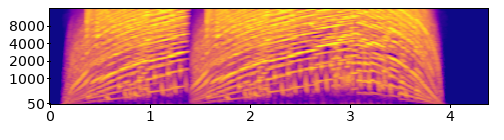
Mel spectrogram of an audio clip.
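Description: Electronic transition sound effect: two swooping pitch sweeps, each rising and then falling. The first is short and the second longer.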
